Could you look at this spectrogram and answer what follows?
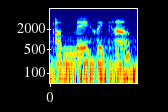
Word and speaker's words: américain: Then 11, you have américain. This E with this accent mark is a long A sound.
